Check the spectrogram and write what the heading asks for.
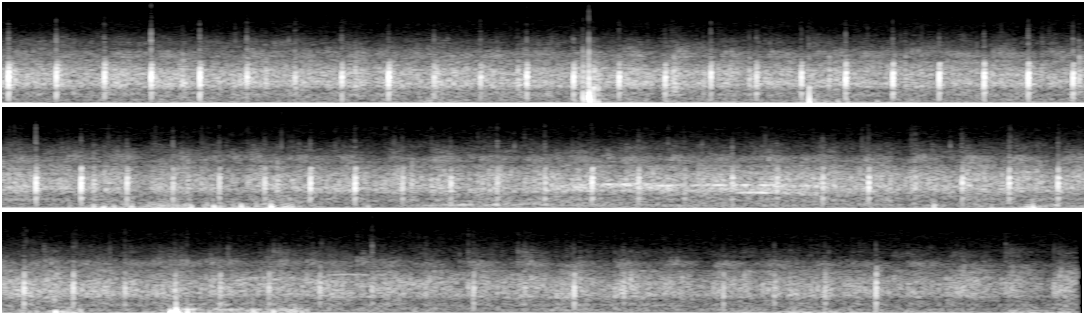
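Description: Audience applauding, with one set of claps close by standing out in an even beat over the crowd's clapping. A single low thump about twelve seconds in; the applause dies away at the very end.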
